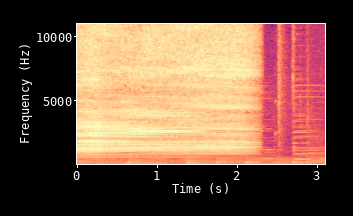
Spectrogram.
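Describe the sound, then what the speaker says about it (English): A Flowbee haircut attachment running on a vacuum cleaner hose gives a close, steady electric whirring hum for about two seconds before the motor cuts off, leaving a few faint clicks. "Attach the Flowbee hose to the vacuum hose and plug in the power supply."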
